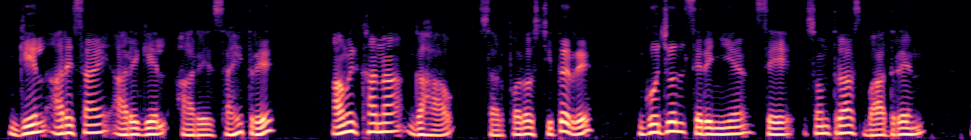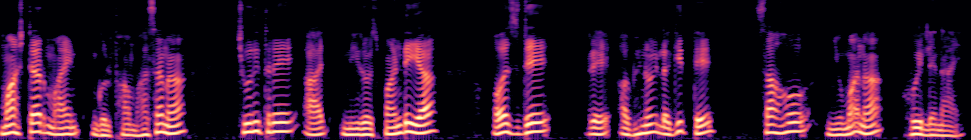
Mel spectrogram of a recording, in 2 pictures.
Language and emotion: Santali, neutral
